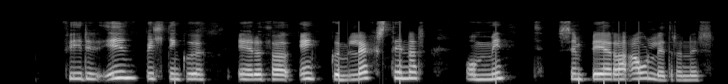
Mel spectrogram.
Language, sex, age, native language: Icelandic, female, 30-39, Icelandic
